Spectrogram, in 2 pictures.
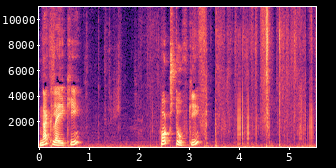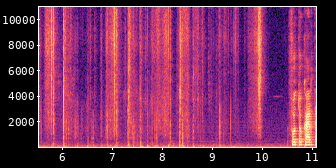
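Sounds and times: paper clicks and rustles: 3.2s - 10.1s.

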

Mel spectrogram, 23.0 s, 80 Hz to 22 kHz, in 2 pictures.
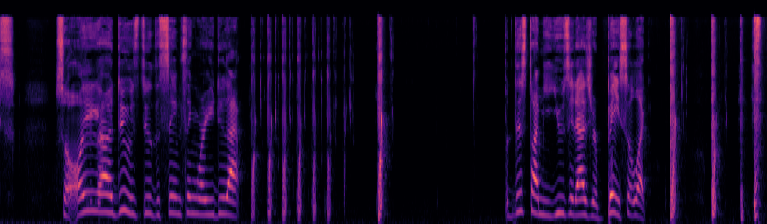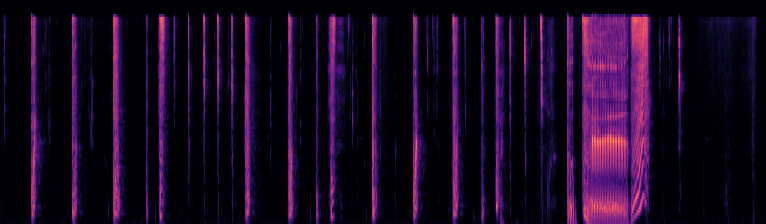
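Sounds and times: beatboxing: 3.8s - 6.0s, 10.0s - 21.4s.

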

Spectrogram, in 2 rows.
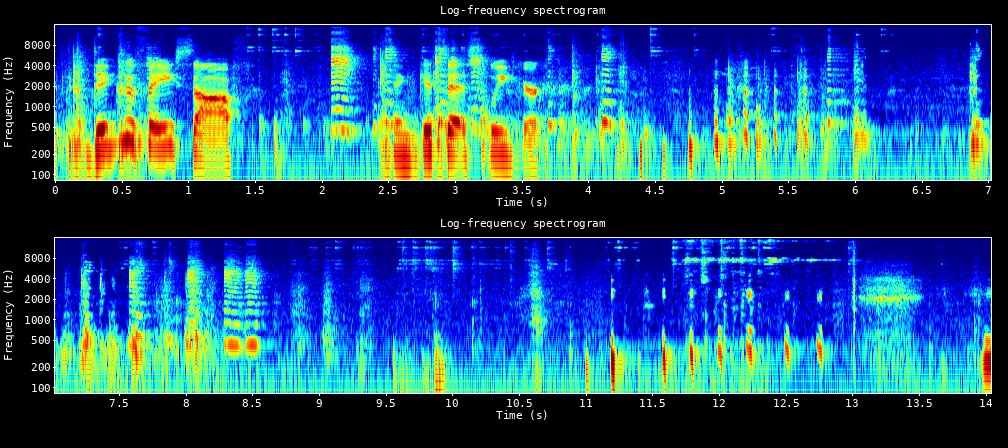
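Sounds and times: dog chewing toy: 1.6s - 11.0s
toy squeaker squeaks: 2.0s - 4.3s, 7.2s - 8.7s.

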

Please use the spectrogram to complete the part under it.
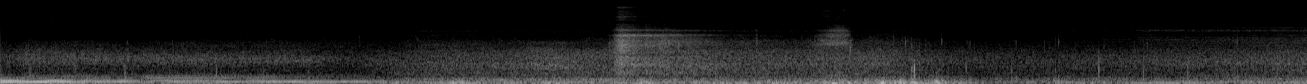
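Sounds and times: wind buffeting microphone: 3.9s - 11.4s.

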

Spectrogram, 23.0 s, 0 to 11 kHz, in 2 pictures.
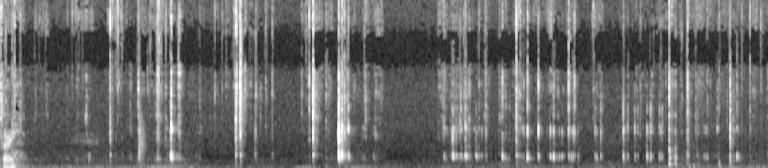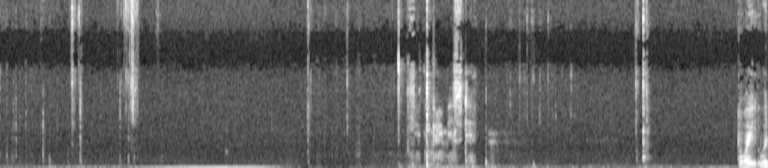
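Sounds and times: low hum: 13.0s - 16.0s.

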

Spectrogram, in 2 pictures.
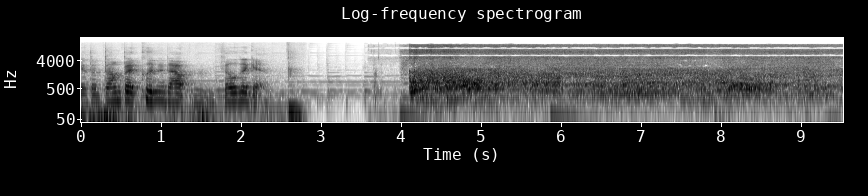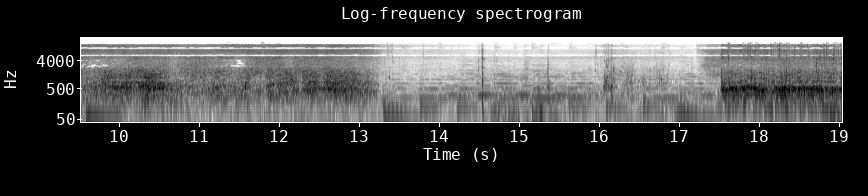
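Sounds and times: hose spraying water into tank: 4.0s - 13.5s, 16.0s - 19.0s.

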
